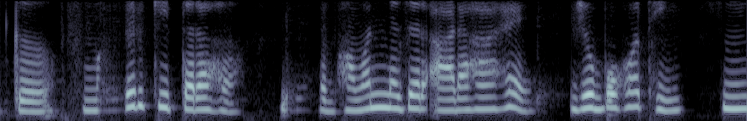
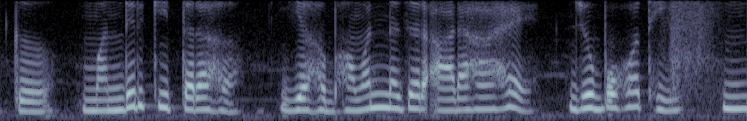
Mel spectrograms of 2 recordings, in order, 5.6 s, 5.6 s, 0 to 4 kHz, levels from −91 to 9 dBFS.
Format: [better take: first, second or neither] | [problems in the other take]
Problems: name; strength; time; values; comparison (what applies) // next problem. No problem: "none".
second | noise reduction (neural mask model DeepFilterNet 3)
